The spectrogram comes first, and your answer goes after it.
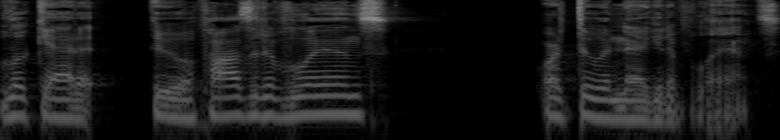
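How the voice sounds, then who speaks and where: A man with an Alabama accent talks at a moderate pace in a dry, close sound with no echo. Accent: Southern US (Alabama). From US South, Mobile, Alabama. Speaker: podcast host and financial advisor. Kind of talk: casual solo podcast monologue.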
